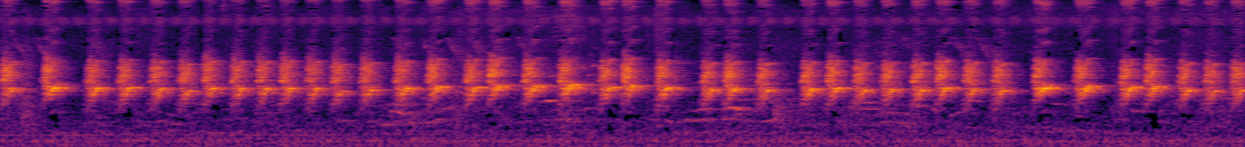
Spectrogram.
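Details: A kept sooty-headed bulbul, said to be in breeding condition, delivers a long nonstop ngebren chatter of fast, scratchy, evenly spaced notes with a couple of brief pauses along the way.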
